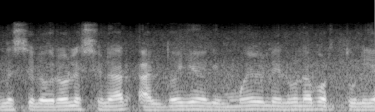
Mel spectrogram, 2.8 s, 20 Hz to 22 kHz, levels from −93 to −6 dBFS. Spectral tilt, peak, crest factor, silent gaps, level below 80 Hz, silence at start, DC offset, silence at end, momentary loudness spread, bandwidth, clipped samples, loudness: -7 dB/octave; -4 dBFS; 14 dB; none; -46 dBFS; 0 s; under 0.1%; 0 s; 3 LU; 9.4 kHz; under 0.1%; -18 LUFS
